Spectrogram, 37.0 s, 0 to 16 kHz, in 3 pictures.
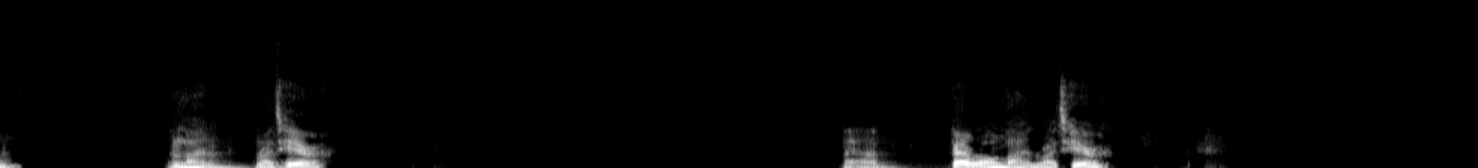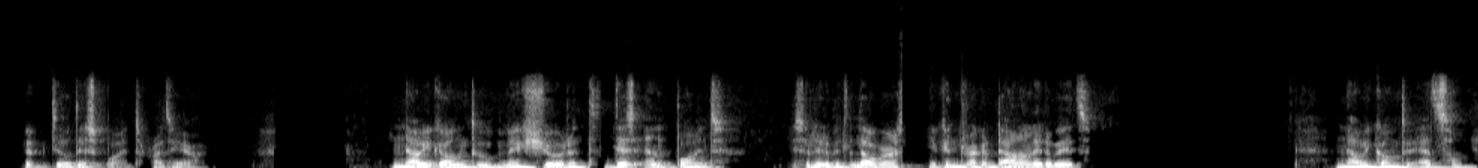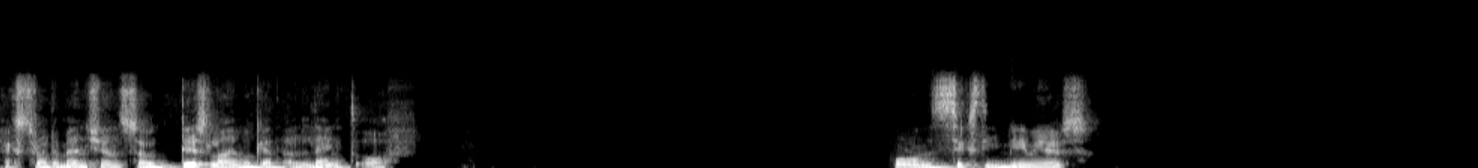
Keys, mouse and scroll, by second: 14.2 Escape, 32.9 4, 33.5 6, 34.0 0, 34.2 Return.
